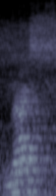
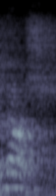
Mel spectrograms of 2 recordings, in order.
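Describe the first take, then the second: First: The vowel is open and wide, like a. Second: The vowel is rounded and heavy, like o. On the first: The speaker calls it right. "Tapi kalau nas mengandung lebar" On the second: The speaker calls it wrong. "Jangan nos. ... Nos mengandung tafkhim"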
